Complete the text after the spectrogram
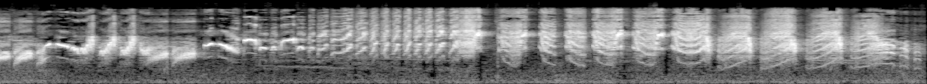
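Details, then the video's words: Chinese hwamei in morning voice training for singing contests, delivering looping whistled slurs that shift into a fast rattling trill and then sharp, repeated descending notes. "Hoạ Mi Hót Đấu /hoạ mi hót sáng luyện giọng"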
